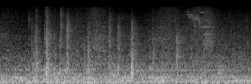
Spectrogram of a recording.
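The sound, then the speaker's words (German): An underground U-Bahn train at Kurt-Schumacher-Platz station rumbles steadily along its rails, loud, with a scattering of sharp metallic clacks and squeaks breaking through the continuous low roar. “Was soll's? Wir fahren einfach weiter.”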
